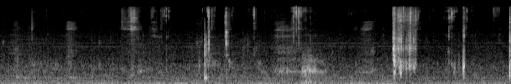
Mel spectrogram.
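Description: Close-miked eating sounds: wet chewing clicks and lip smacks, then a sharp crunchy bite into a fried dal kachori's crisp crust about four seconds in, the loudest sound, followed by a few smaller crunches.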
